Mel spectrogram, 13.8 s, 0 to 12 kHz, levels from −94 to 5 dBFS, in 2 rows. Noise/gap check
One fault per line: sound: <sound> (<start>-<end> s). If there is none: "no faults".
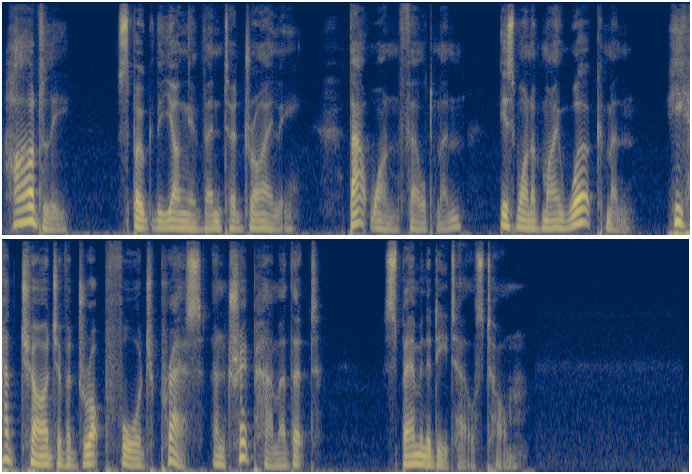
no faults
